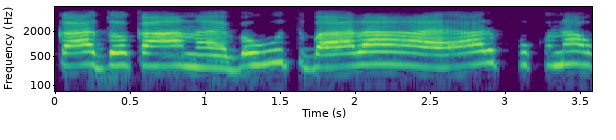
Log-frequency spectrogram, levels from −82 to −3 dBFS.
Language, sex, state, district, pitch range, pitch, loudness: Hindi, female, Bihar, Sitamarhi, 290-315 Hz, 300 Hz, -14 LUFS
